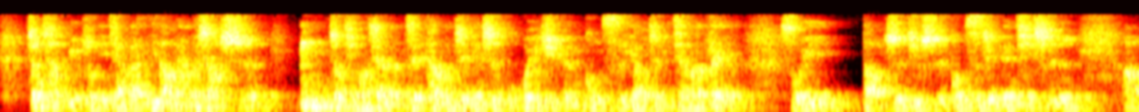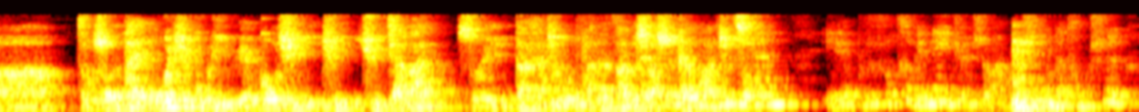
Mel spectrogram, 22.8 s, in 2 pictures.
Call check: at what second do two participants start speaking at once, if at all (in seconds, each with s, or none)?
16.8 s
